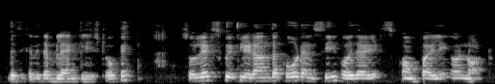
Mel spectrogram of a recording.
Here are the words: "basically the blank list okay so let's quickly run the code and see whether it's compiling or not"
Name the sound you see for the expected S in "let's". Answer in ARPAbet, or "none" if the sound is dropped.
S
